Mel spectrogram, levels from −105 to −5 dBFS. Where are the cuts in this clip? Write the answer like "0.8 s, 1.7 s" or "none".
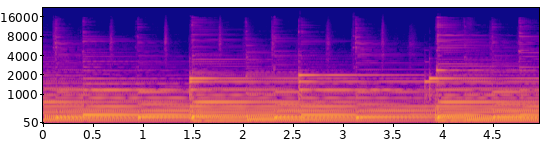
none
